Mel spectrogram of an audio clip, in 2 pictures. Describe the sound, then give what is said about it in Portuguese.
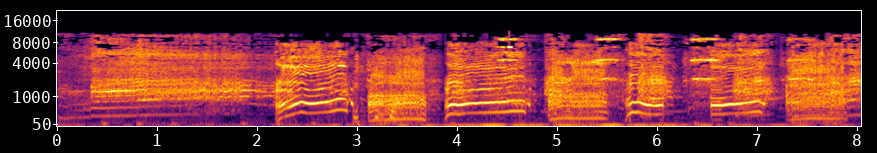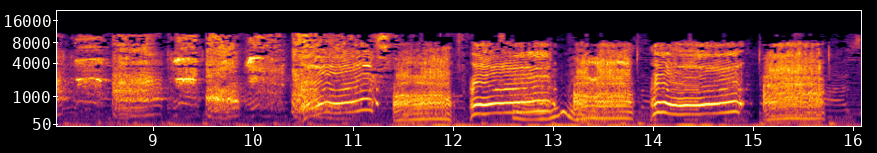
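A person vocally imitates a moose call in a recording sent in by a listener, with a series of loud, drawn-out braying bellows, rising and falling in pitch, repeated in quick succession over about fourteen seconds. “Porque já é a segunda pessoa que imita o Alce.”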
